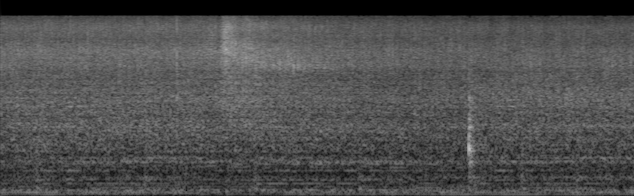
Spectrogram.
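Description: Pork slices simmering and sizzling in their own juices in a wok, a steady bubbling frying sound, with one short clink about two-thirds of the way through.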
